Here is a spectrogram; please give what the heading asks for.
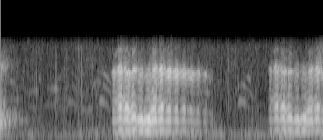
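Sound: sheep bleating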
